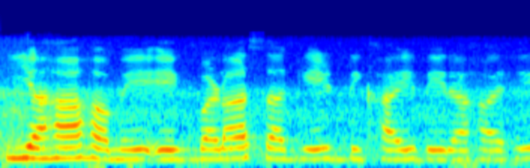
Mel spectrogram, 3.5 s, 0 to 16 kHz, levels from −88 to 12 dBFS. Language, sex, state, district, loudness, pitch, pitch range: Hindi, female, Madhya Pradesh, Dhar, -17 LUFS, 215 Hz, 205-225 Hz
